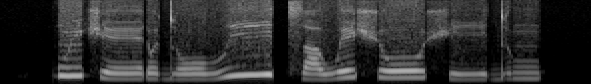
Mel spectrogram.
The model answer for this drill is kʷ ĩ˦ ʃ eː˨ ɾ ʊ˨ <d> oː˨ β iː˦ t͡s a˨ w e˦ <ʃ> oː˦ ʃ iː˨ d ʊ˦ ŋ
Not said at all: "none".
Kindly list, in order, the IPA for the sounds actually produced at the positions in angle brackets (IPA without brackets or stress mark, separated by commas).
d, ʃ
